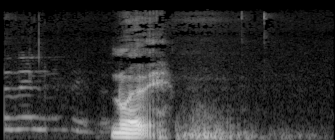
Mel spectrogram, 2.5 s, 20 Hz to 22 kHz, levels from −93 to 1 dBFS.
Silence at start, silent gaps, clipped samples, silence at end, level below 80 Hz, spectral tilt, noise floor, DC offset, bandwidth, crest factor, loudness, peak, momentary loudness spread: 0.05 s; none; under 0.1%; 0.85 s; -54 dBFS; -7.5 dB/octave; -55 dBFS; under 0.1%; 16.5 kHz; 22 dB; -19 LUFS; -2 dBFS; 24 LU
